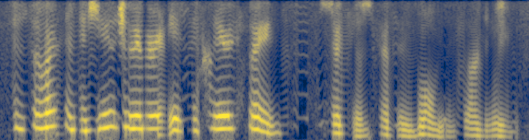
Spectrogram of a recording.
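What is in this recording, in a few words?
TWELP 400 bps Vocoder, American speech, SNR=10dB, NCSE Enabled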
